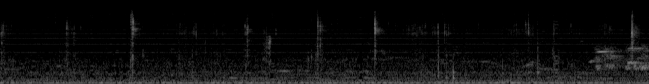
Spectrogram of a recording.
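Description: Close-up chewing and biting of corn on the cob, with scattered crisp clicks as the kernels are bitten off and chewed. A brief burst of high calls sounds in the background near the end.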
